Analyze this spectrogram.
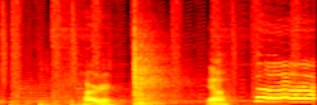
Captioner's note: tool pounding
